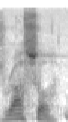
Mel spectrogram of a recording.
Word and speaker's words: Russell: The muscle. You know, everybody always, when I tell them my name, you know, my name's Russell. Rhymes with.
